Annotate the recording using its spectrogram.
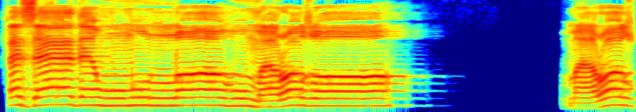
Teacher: زا کو ہم سختی کے ساتھ پڑھیں گے، سیٹی والا حرف ہے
